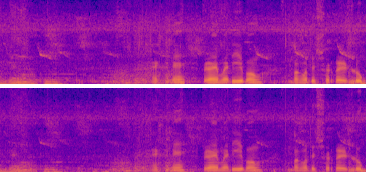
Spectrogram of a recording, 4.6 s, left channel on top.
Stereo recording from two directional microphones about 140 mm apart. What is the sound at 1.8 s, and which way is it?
Speech, 15° left (ahead or behind).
